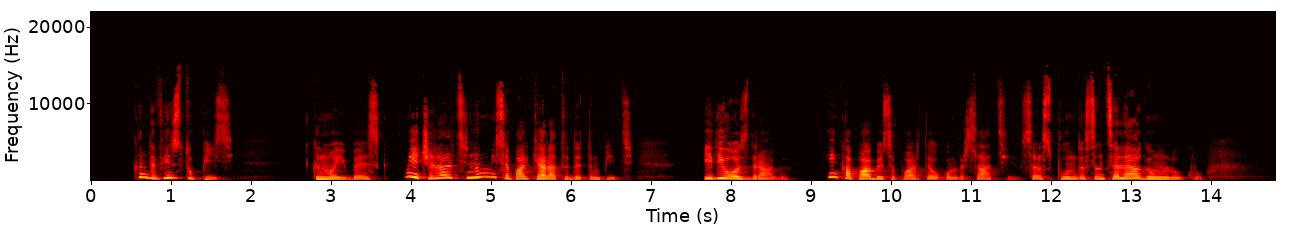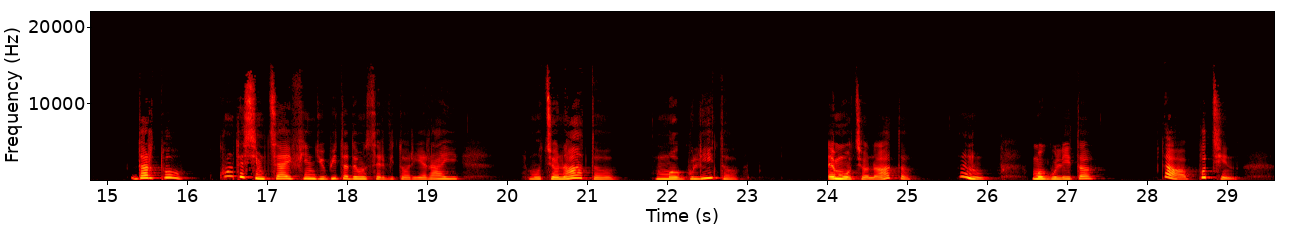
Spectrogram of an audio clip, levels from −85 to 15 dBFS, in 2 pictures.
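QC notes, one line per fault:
24.62–25.13 s, CD scratch ticks: three short ticks, the longest well under a millisecond, spaced at a regular interval in the speech. A surface blemish corrupted more data than error correction could rebuild on successive disc rotations, so the player interpolated or muted those samples once per turn.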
